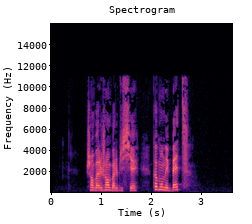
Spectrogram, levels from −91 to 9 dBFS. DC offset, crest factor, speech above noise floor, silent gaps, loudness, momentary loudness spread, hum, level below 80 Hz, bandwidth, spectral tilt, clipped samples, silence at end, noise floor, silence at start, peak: under 0.1%; 20 dB; 53 dB; none; -19 LUFS; 8 LU; none; -72 dBFS; 11.5 kHz; -1.5 dB/octave; under 0.1%; 0.9 s; -73 dBFS; 0.7 s; -2 dBFS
